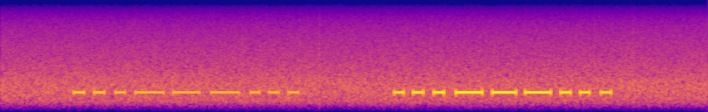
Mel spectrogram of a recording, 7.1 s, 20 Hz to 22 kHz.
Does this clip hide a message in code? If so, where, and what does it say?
Yes: Morse code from 0.7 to 6.2 s, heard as a keyed tone, hand-sent with a straight key, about 12 wpm, 730 Hz, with radio static, fading and a narrow filter. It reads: <SOS> <SOS>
